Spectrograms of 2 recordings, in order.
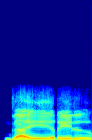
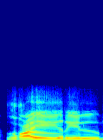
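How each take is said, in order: First: The first consonant is a plain g sound. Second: The first consonant is drawn from the throat. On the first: The speaker calls it wrong. "Yung karamihan" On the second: The speaker calls it right. "ang tunog niya po talaga ay"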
